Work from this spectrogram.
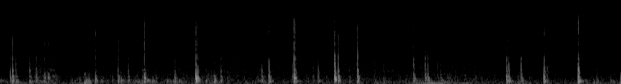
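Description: Long painted fingernails tap and scratch the top of a white, hollow, rectangular plastic binaural microphone housing with ears at both ends. Quiet, dry, sharp clicks with short scratchy bursts come in an irregular stream, each dying away almost instantly over a soft low background.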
